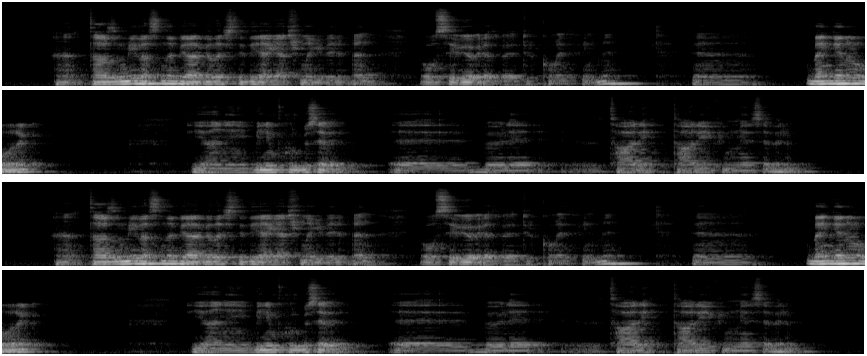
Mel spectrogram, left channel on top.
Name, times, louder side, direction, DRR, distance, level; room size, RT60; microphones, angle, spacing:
voice 1, 0.5-6.6 6.9-7.5 8.0-9.0 10.0-12.2 12.5-16.6, equal, ahead, 1 dB, 1.5 m, -31 dB
12.5 x 5.8 x 4.9 m, 0.72 s
head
